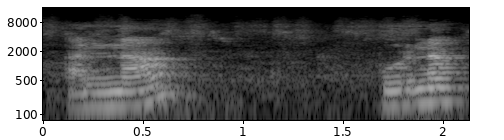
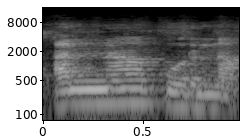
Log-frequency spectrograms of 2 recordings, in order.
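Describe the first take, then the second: First: "Annapurna" stretched slowly, syllable by syllable; teacher drawing out "Annapurna" so students catch it; slow spelled-out name. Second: Said in the usual way. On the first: Shown as a demonstration.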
